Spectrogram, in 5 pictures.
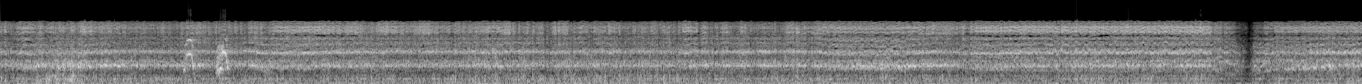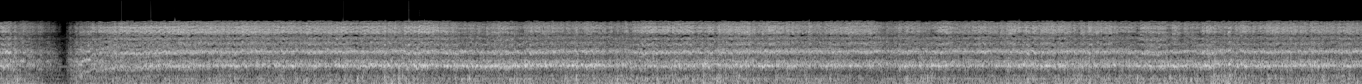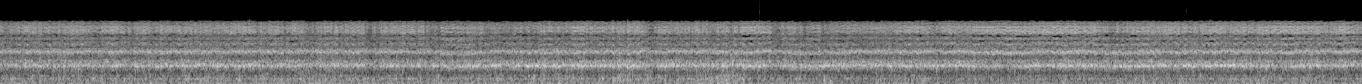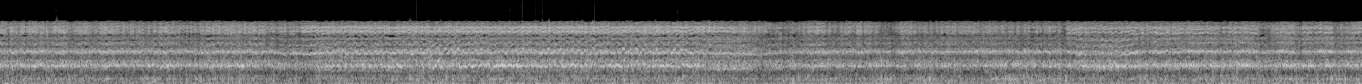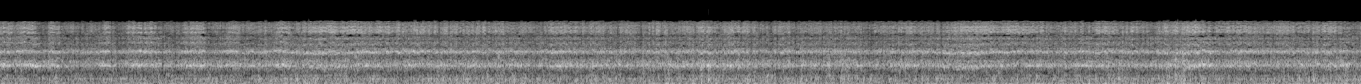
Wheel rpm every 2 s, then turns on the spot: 220, 230, 230, 230, 220, 200, 140, 140, 230, 230, 230, 230, 230, 230, 230, 230, 230, 230, 230, 230, 230, 230, 200, 190, 220, 230, 230, 230, 230, 230, 230, 230, 230, 230.
none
